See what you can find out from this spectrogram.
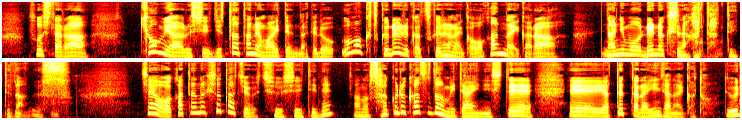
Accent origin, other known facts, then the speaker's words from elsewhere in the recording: Saitama, Japan; たまたまその数年前に地元の埼玉市に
